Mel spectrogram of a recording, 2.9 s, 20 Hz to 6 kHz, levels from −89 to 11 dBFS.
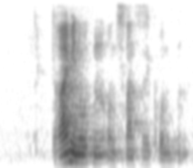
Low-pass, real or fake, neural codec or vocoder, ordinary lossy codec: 5.4 kHz; fake; vocoder, 44.1 kHz, 128 mel bands every 256 samples, BigVGAN v2; none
